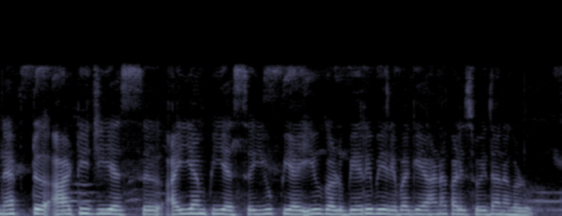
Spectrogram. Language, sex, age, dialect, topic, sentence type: Kannada, female, 51-55, Coastal/Dakshin, banking, statement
